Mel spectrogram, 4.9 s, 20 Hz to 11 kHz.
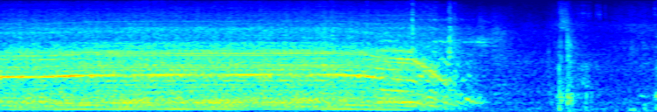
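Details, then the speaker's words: Grande Turbo EHM9595 mixer test after installing version 2 sync belt, safety switch and bottom cover: steady motor hum with clean high whine, even speed for three seconds, then smooth spin-down; working normally. "grande bekerja dengan normal."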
